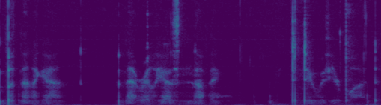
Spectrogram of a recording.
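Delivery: barely audible intimate whisper; confiding whisper. Acted. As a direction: drop to a hushed, secret confession. Confides attraction to the listener.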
